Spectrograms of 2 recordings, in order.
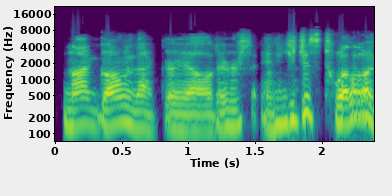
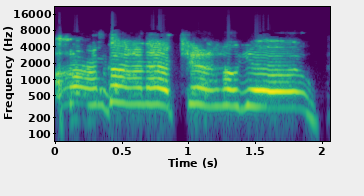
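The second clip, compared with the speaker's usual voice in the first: mock yelling, very high and very slow. Retelling how people yelled threats at them at night: imitating people yelling. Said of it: "people were just yelling".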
